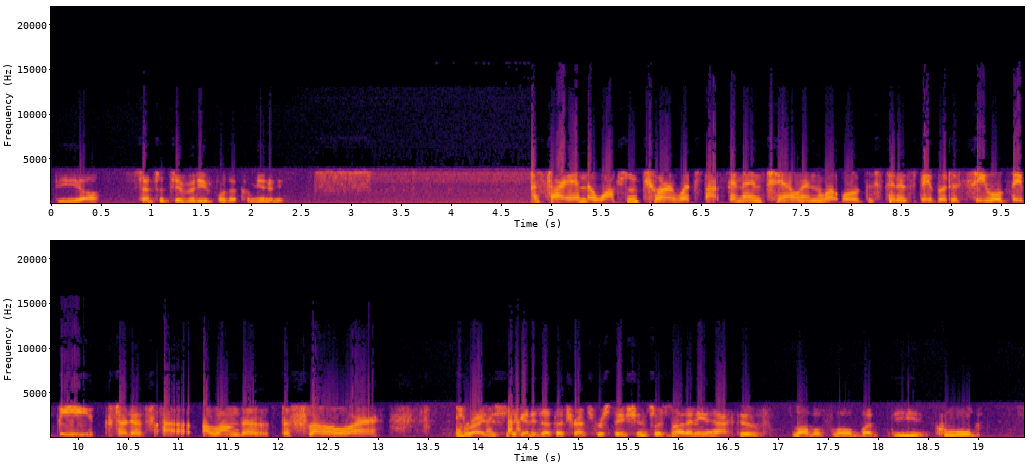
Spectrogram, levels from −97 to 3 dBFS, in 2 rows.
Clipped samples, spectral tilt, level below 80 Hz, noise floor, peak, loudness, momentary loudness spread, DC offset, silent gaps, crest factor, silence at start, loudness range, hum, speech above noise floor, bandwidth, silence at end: under 0.1%; -5.5 dB/octave; -58 dBFS; -45 dBFS; 0 dBFS; -22 LUFS; 12 LU; under 0.1%; none; 22 dB; 0.05 s; 6 LU; none; 23 dB; 10 kHz; 0.45 s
